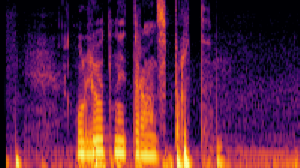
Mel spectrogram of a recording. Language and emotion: Russian, neutral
